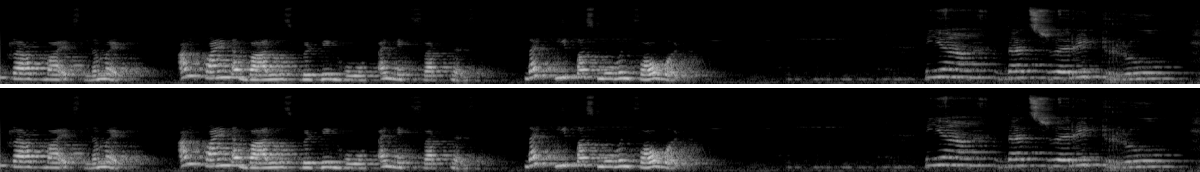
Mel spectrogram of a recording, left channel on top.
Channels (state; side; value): identical; both; correlation 1.00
